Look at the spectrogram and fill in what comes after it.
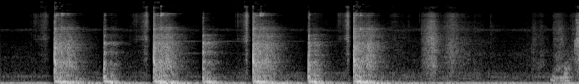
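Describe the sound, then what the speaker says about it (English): A hammer pounds the rear side of a shaft on an old, worn brush hog, about six heavy metallic blows in a slow, irregular rhythm, close and loud, with no voices. "I'm going to pound it on the rear side of the shaft"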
